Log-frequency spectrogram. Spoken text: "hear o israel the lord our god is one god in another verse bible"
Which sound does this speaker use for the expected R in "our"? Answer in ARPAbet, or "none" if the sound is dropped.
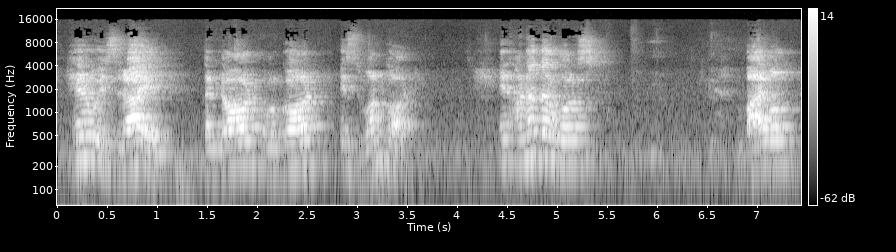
R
